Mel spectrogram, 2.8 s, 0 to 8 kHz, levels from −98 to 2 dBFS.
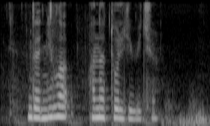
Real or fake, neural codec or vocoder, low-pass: real; none; 7.2 kHz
